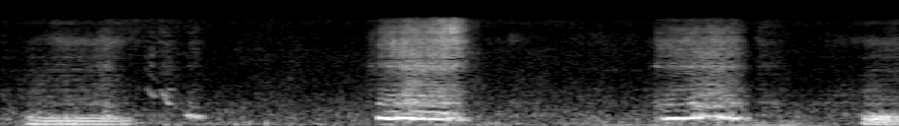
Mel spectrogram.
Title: My parents snoring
